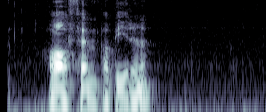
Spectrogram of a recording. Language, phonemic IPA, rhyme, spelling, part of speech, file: Norwegian Bokmål, /ˈɑːfɛmpapiːrənə/, -ənə, A5-papirene, noun, NB - Pronunciation of Norwegian Bokmål «A5-papirene».ogg
- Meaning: definite plural of A5-papir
